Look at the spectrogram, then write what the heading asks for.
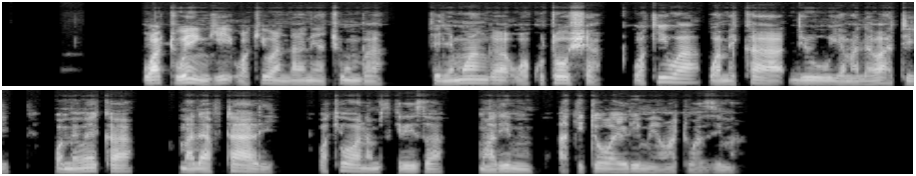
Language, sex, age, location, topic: Swahili, male, 25-35, Dar es Salaam, education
